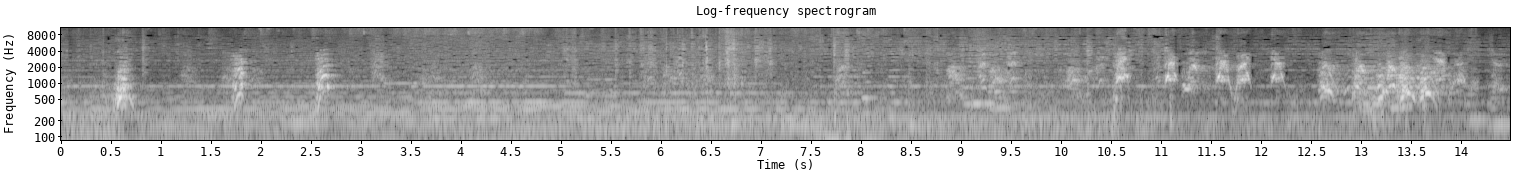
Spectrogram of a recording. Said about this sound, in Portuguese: Por que estão latindo? Porque são cães. Eu sei que são cães.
